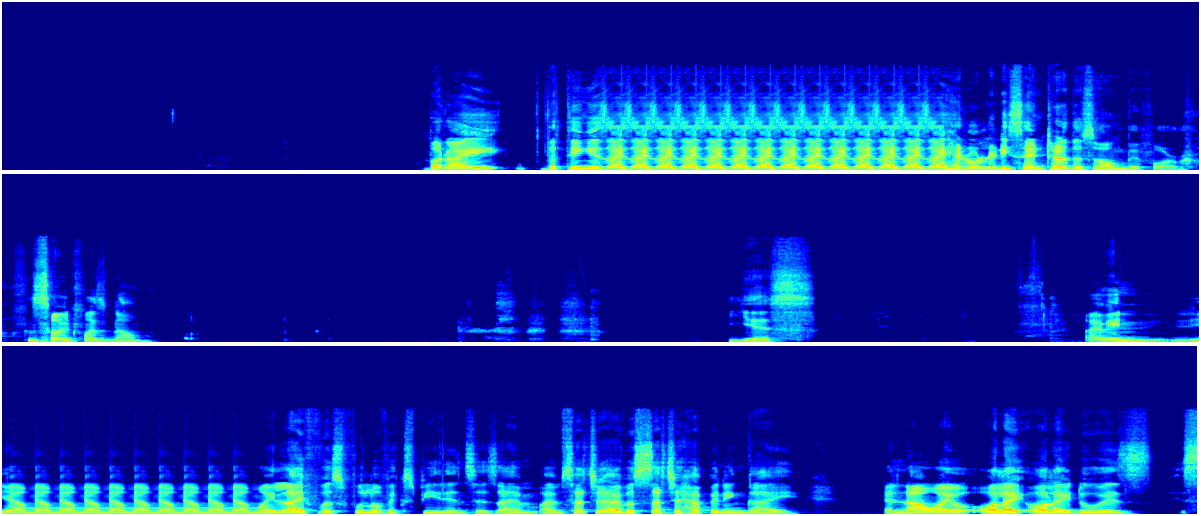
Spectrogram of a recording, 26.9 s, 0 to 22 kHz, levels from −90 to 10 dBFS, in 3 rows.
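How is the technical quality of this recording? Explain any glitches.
The recording is marred by two stutters. From 4.64 to 7.06 s, after "the thing is i", a 186 ms fragment repeats 13 times at about 5.4 Hz, a machine-gun stutter before "had already sent her". The same happens from 18.20 to 19.88 s, nine repeats between "i mean yeah" and "life was full of". This is a system hang loop: the system froze while the audio hardware kept replaying one buffer, which fits an 8192-sample buffer. Little or no audio is lost.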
